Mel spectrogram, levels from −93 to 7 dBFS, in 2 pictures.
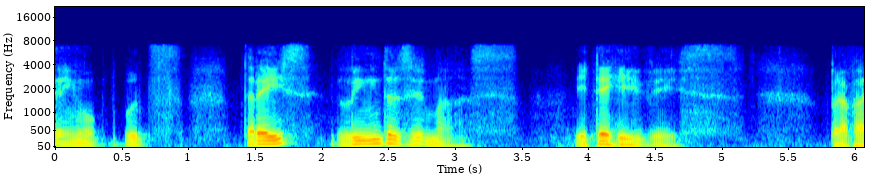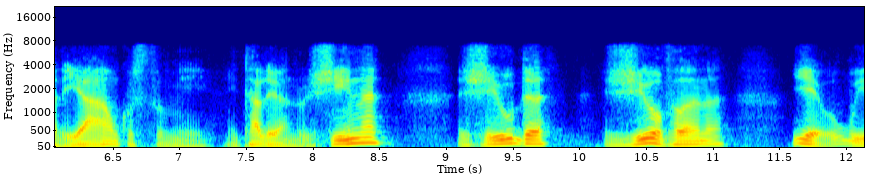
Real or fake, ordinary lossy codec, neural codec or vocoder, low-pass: fake; Opus, 24 kbps; codec, 16 kHz in and 24 kHz out, 0.6 kbps, FocalCodec, streaming, 2048 codes; 7.2 kHz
